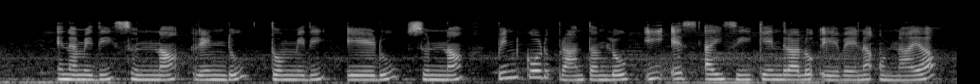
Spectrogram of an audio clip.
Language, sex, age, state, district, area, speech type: Telugu, female, 18-30, Telangana, Mahbubnagar, rural, read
